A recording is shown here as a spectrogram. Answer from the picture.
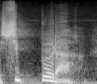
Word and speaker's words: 십브라: 네, 발음 조심해야 돼. 십브라.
